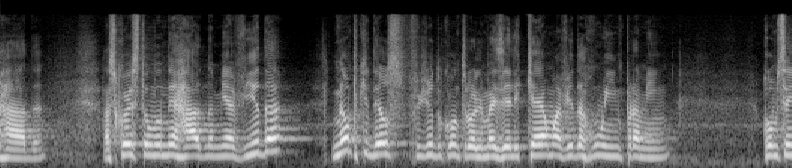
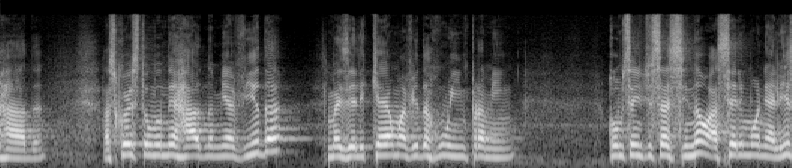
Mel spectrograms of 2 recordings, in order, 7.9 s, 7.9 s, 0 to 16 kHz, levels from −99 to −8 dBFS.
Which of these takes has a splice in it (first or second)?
second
